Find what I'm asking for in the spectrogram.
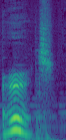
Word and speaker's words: urge: 例えば、私は強い衝動に駆られたという時は I felt a strong urge 今日はこの urge を言ってみましょう。 Repeat. Urge. Urge. 発音のポイントは口を「い」の形にして「う」と発音そこに「 r」の音をつなげる意識でやってみましょう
